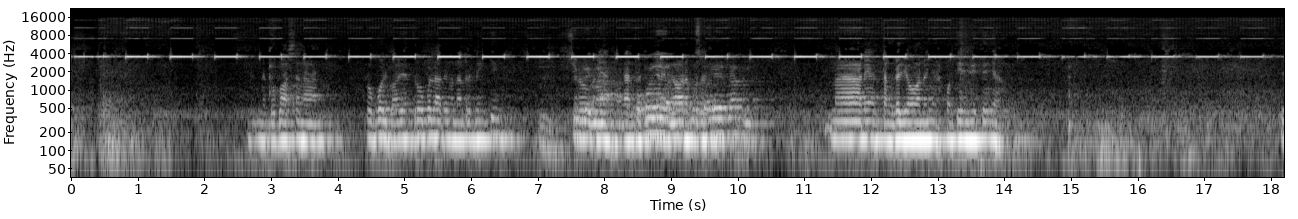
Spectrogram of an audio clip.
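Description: Notifier NFS-3030 fire alarm control panel's built-in sounder beeping at a high pitch in an even, repeating pulse, the panel's signal of a trouble condition, with voices talking over it.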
